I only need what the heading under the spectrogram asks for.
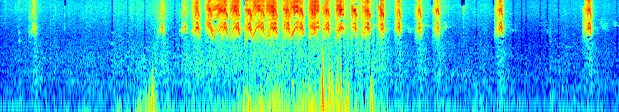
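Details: Aggressive finches battling over food make loud, harsh rasping notes in a rapid scratchy volley, stuttering at first, then thinning to spaced single rasps.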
